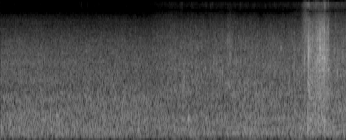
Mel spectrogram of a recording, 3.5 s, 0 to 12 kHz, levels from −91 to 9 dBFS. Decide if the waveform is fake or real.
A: real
